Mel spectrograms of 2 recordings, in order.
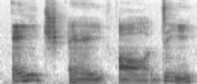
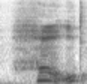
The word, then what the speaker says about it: hard: not a diphthong so the word h-a-r-d could never be pronounced as hate because a is the diphthong that generates from the letter a we can only say hard or hard in american pen becomes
